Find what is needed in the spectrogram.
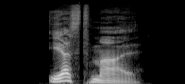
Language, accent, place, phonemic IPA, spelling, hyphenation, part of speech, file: German, Germany, Berlin, /ˈeːɐ̯stmaːl/, erstmal, erst‧mal, adverb, De-erstmal.ogg
- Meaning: 1. first (before anything else) 2. for the time being, for now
